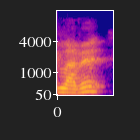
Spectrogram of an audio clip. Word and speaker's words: Levitt: It's just Levitt. Kind of the way it looks. Just how it looks. Levitt from PType, which is pty.pe, which is a pretty clever domain.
